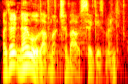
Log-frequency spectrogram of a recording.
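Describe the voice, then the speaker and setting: An actor playing a curious, plain-spoken young man in a medieval video game, with a husky voice. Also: a bass voice, wildly swooping pitch, fast, a little mellow, exaggerated voice. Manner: plain, inquisitive.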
